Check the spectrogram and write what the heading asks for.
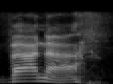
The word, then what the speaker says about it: Werner: It's a Werner Herzog film about Antarctica. No. You got to say it right. It's Werner.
